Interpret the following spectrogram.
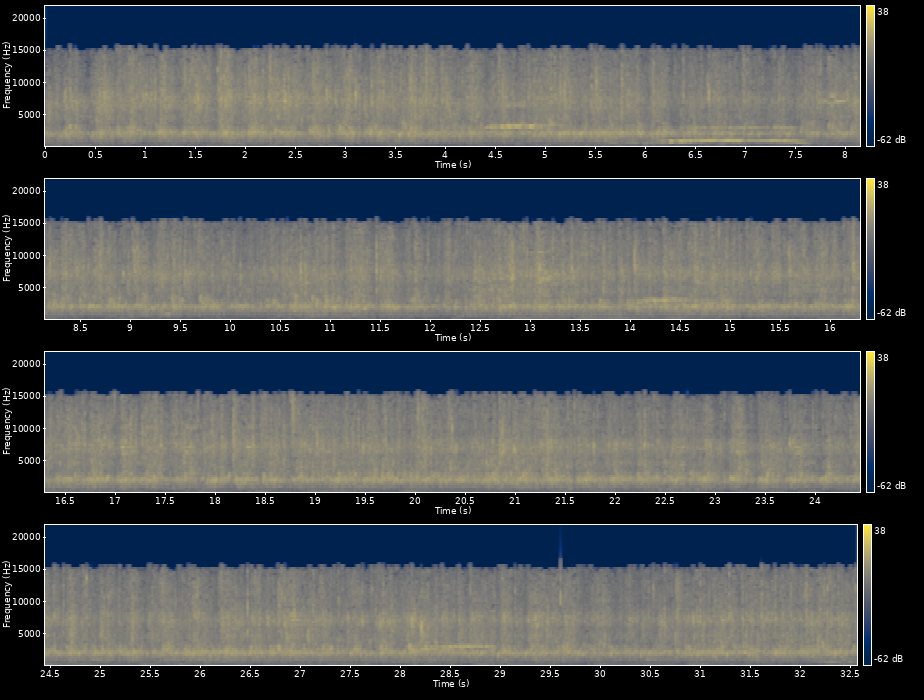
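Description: Theatre audience applauding steadily over music, with one loud high-pitched cry from the crowd about six seconds in and a few fainter ones later.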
